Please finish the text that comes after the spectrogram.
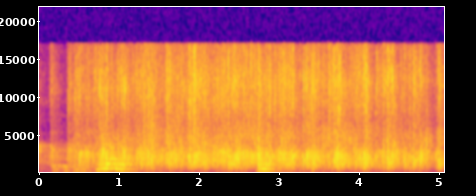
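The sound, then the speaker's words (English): A crowd bursts into sustained applause, many hands clapping together in a dense, steady wash, with a few voices calling out briefly near the start. “clapping now, but they don't know what's about to happen.”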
